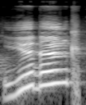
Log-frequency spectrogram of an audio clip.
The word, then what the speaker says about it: Übung: Pratique a pronúncia do O e do U, por exemplo, você vai conseguir falar a do O. Übung, mögen, tá?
